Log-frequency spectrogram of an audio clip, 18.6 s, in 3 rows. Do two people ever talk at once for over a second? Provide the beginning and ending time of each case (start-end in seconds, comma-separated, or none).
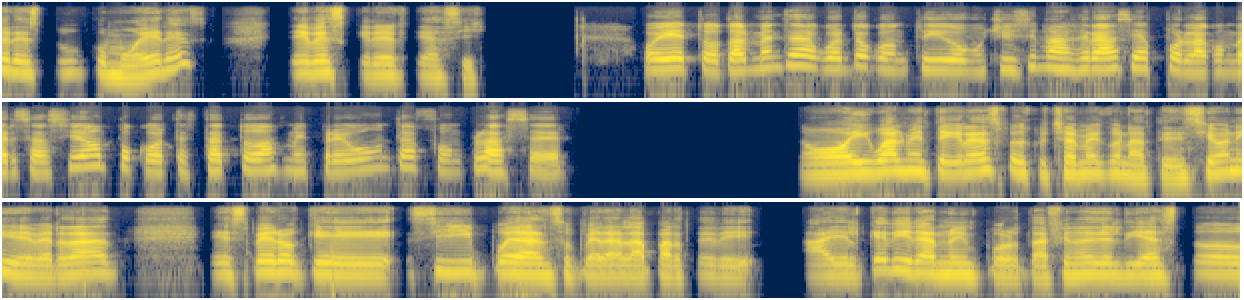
none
